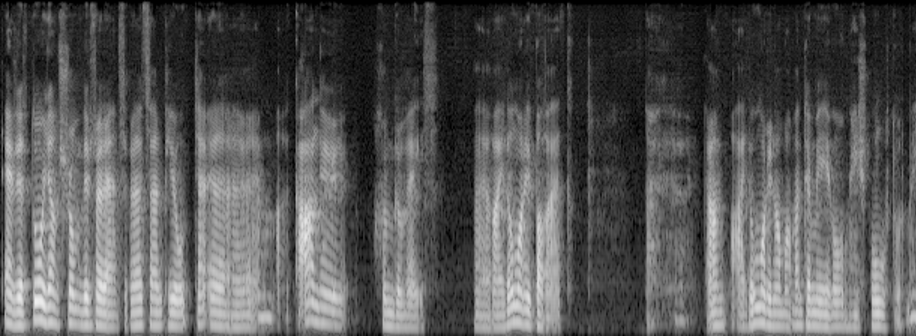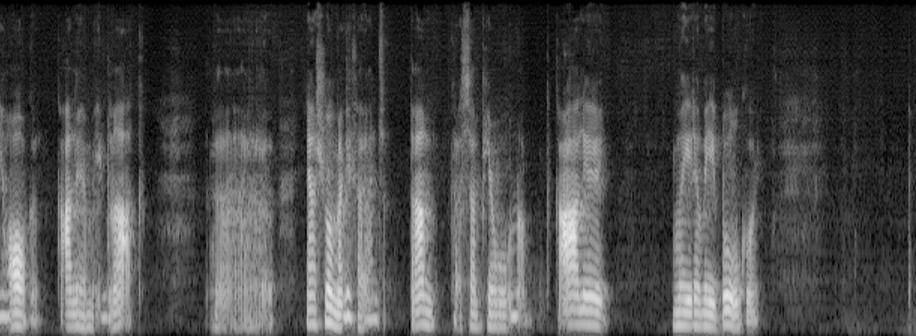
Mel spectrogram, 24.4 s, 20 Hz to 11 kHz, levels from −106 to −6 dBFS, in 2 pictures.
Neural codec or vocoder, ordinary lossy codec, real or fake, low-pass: autoencoder, 22.05 kHz, a latent of 192 numbers a frame, VITS, trained on one speaker; none; fake; none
